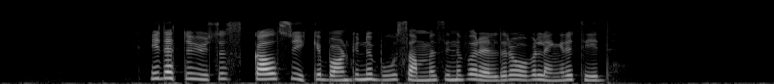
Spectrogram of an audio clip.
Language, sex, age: Norwegian, female, 22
